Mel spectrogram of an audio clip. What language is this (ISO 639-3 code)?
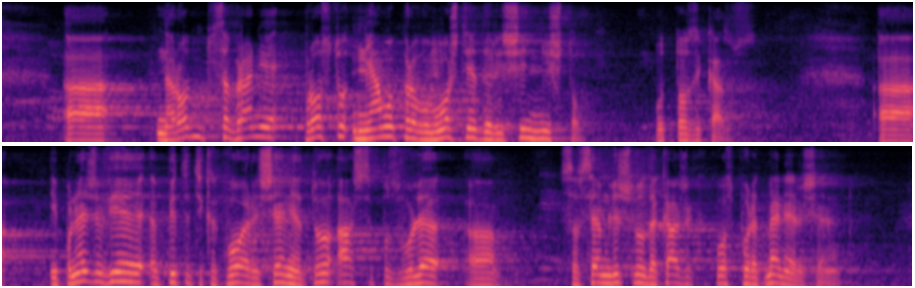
bul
